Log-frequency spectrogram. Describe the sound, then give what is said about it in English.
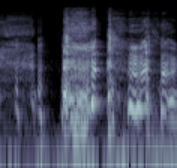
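A person coughs several times in quick succession, fairly loud, with harsh bursts separated by brief pauses; a bit of breathy vocal sound precedes the coughs. “yeah, especially when you start coughing.”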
